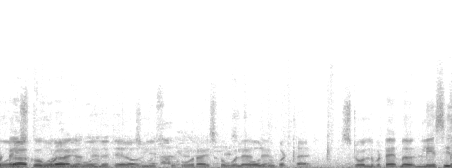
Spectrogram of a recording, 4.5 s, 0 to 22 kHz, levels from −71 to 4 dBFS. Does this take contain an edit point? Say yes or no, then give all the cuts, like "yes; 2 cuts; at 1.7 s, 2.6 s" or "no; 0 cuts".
no; 0 cuts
